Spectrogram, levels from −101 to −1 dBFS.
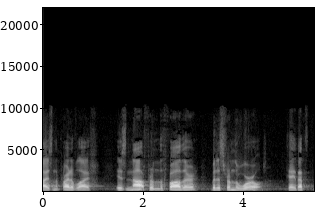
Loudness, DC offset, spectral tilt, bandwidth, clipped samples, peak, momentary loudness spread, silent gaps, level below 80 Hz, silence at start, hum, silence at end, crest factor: -26 LUFS; under 0.1%; -6 dB/octave; 7.8 kHz; under 0.1%; -6 dBFS; 14 LU; none; under -90 dBFS; 0 s; none; 0.25 s; 20 dB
